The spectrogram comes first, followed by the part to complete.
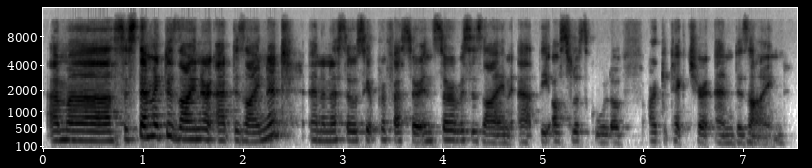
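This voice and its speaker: A woman's voice: mid-range voice, fairly quick, few pauses. A woman from Chile, a designer and professor, giving a short formal self-introduction. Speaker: systemic designer and associate professor.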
